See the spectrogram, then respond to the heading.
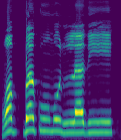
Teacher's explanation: را کے اوپر زبر ہے، را کو موٹا پڑھیں گے، با کے ساتھ لس کریں گے۔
